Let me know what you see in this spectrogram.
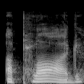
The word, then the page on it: applaud: American English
